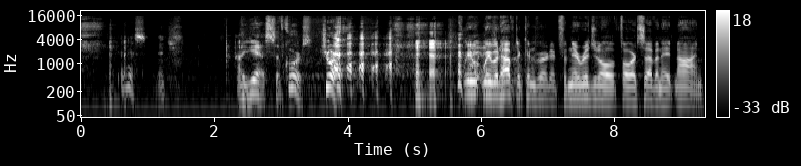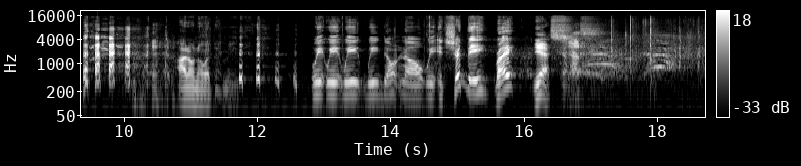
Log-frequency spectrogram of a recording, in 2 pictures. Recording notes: Freakazoid Panel from WonderCon 2023! Panel audio from WonderCon 2023.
